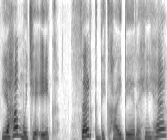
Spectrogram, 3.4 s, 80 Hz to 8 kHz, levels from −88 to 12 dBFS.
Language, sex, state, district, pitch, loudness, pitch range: Hindi, female, Himachal Pradesh, Shimla, 260 Hz, -19 LUFS, 220-305 Hz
